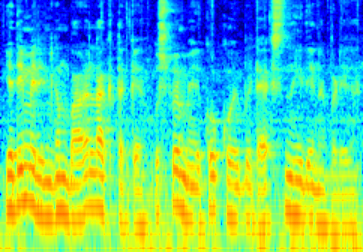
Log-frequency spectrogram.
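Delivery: ordinary delivery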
